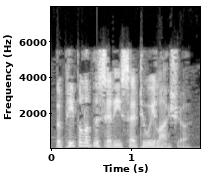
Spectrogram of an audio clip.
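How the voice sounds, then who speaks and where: A man narrating scripture from a script in a solemn, deliberate storytelling manner. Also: sits low, huge pitch swings, slightly rough, highs cut off, soft background music.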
